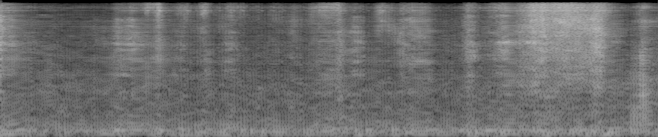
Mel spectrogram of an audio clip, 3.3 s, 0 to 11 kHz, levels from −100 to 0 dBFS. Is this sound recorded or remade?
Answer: remade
